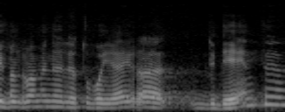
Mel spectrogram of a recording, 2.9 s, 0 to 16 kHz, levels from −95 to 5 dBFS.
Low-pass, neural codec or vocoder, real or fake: 14.4 kHz; codec, 44.1 kHz, 7.8 kbps, DAC; fake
